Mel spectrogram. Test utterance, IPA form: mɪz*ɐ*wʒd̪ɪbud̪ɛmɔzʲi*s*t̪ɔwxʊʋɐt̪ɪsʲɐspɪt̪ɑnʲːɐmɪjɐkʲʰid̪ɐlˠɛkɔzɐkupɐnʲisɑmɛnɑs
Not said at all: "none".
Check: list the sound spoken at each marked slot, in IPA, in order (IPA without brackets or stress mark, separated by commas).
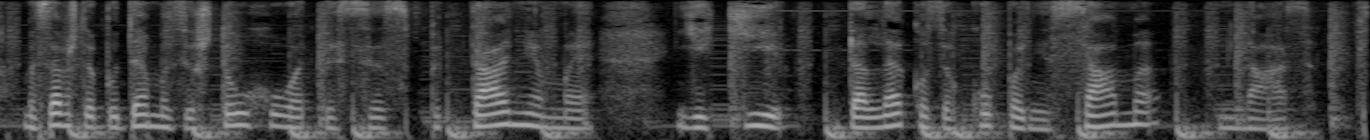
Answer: ɑ, ʃ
